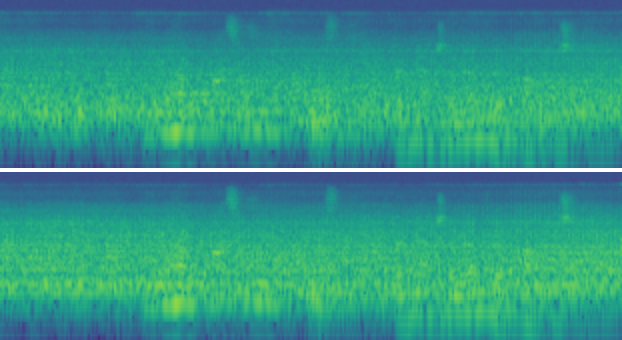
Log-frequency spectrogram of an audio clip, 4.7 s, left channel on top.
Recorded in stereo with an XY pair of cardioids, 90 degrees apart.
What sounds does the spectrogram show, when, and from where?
1.1 s a man speaking: 20° right, 7.5 m
3.0 s a man speaking: 30° right, 3 m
